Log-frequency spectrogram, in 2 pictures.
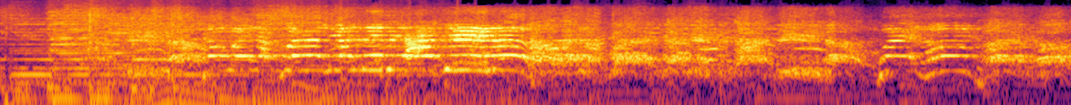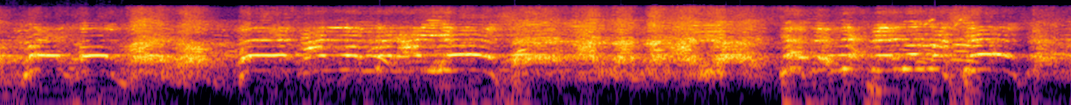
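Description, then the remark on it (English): A large crowd in Gaza chants loudly in unison, many voices shouting rhythmic, repeated phrases calling to kill Jewish people, with a fierce, rallying intensity that stays strong throughout. “It's not just a crowd chanting and wanting to kill Jews.”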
